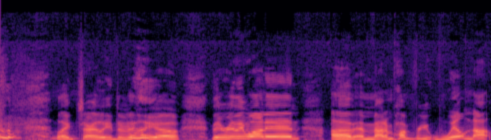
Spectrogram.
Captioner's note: laughs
